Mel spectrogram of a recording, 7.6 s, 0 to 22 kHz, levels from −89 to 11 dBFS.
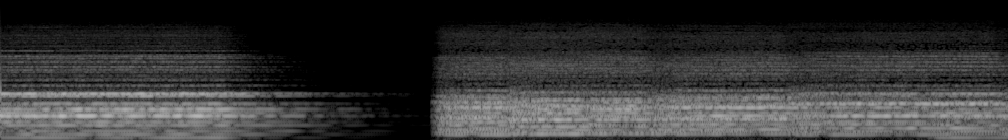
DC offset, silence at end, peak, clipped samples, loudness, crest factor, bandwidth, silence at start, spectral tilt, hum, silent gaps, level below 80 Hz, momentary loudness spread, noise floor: under 0.1%; 0 s; -12 dBFS; under 0.1%; -26 LUFS; 16 dB; 11 kHz; 0 s; -6 dB/octave; none; none; -60 dBFS; 8 LU; -75 dBFS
